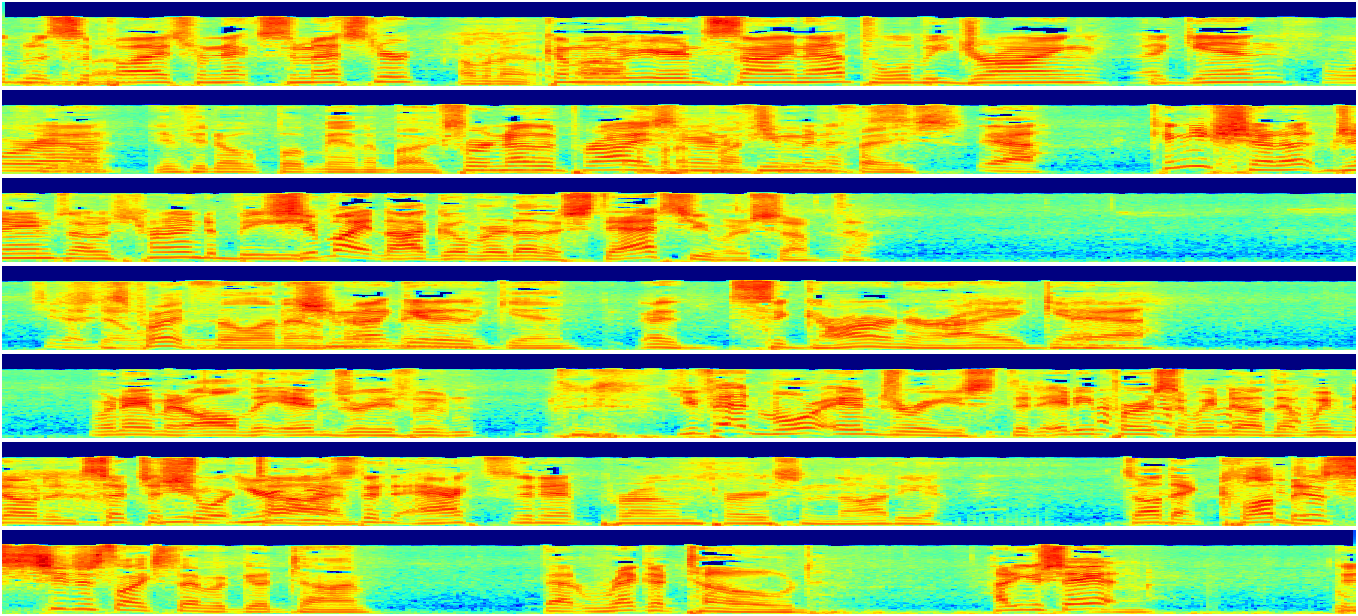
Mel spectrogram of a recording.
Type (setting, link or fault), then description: setting, busy venue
